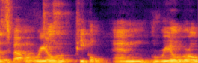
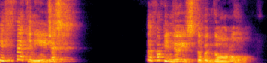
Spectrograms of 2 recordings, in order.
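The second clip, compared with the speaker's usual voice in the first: put-on Scottish or Irish accent, much higher; 12 semitones higher than usual. Showing how a scottish or irish person swears: scottish or irish accent. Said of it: "a Scottish or Irish person".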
